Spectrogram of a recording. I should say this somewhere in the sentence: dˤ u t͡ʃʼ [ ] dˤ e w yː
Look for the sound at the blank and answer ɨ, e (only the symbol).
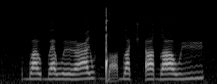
e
